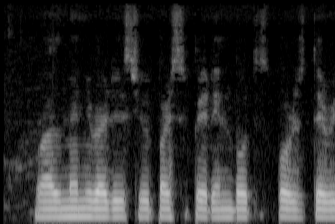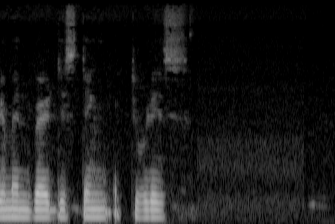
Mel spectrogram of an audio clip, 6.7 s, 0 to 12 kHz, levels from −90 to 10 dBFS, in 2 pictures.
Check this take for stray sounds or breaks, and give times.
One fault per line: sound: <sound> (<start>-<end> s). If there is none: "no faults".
no faults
